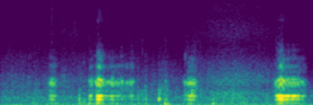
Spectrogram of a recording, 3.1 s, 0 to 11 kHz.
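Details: Playful 45-day-old White Swiss Shepherd puppies in a puppy playground, recorded 04/08/2015; four short, squeaky yelping bursts with a nasal, grunting edge arrive about every half second to second, over low background hiss.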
